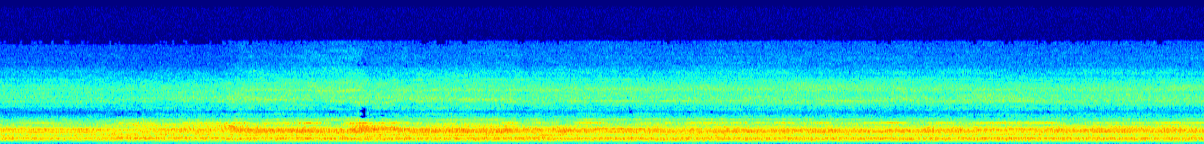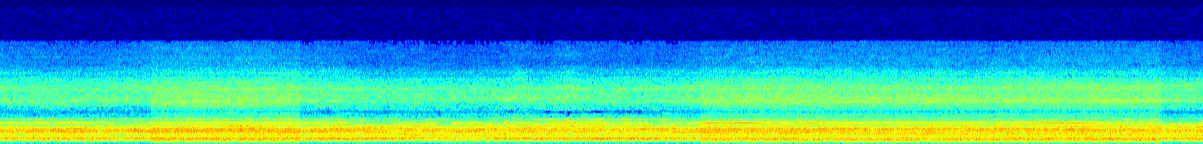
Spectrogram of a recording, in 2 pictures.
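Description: Revlon One-Step hair dryer and volumizer (a hot-air brush) running steadily: a continuous rush of blown air with a fan-motor whine. Its tone changes a little about halfway through.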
